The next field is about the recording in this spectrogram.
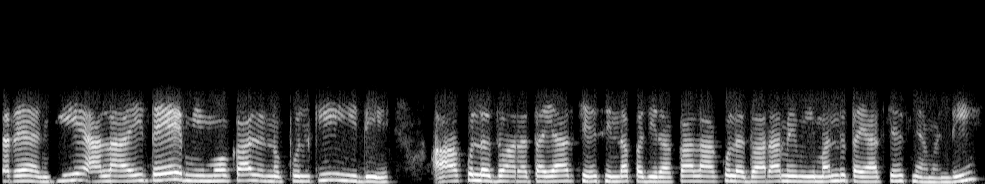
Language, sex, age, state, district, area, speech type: Telugu, female, 18-30, Andhra Pradesh, Annamaya, rural, conversation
